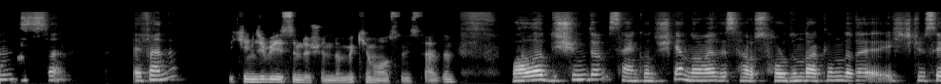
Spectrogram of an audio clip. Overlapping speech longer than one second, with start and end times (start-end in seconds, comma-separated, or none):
none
